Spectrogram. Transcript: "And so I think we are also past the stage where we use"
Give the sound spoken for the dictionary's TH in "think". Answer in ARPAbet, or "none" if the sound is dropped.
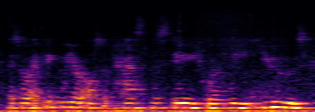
TH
